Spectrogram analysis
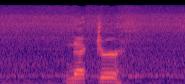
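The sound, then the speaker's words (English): Honeybees buzz during a hive inspection of a drone frame in two short, rising-and-falling bursts, a harmonic droning whine that swells then fades, over a faint steady low hum with no talking. “Nectar, they're using the drone frame as nectar, which is good.”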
